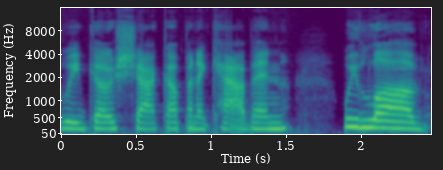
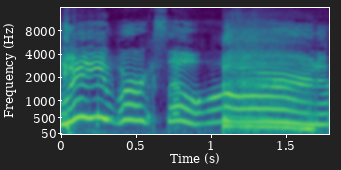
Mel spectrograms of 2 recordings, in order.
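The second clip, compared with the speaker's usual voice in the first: mock bawling, higher and louder; 12 semitones higher, 7 dB louder than usual. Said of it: "just starts bawling on the t-".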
